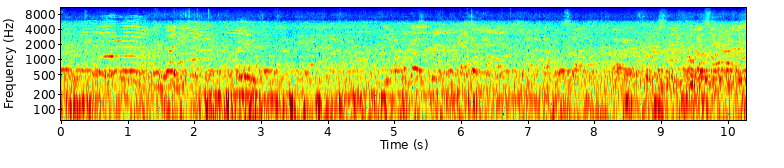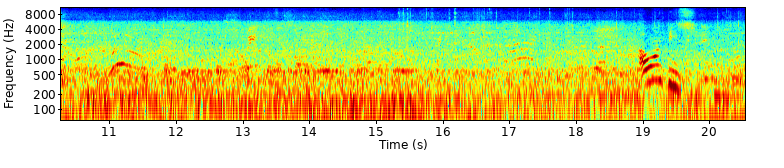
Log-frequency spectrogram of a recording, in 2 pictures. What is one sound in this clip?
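Many voices of men, women and children chatter nearby throughout.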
